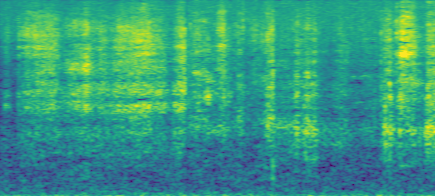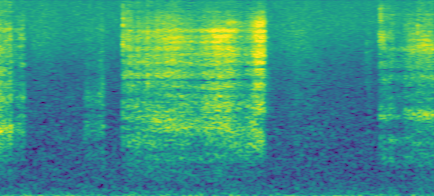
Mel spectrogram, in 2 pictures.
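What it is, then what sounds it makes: Dried lotus seed pod. A small, light, dried lotus seed pod, brown and fibrous with hollow cells, is held in the hand and rubbed and scratched with long manicured nails across its holed top and sides. Quiet, dry scraping and rubbing comes in bursts of bright, airy noise over a steady low hum.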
